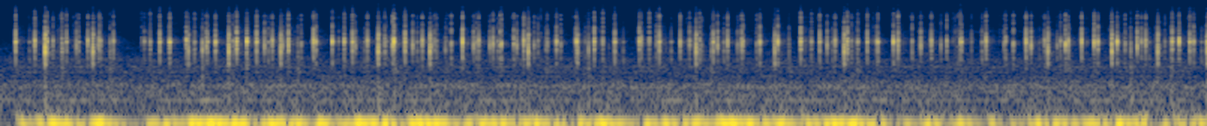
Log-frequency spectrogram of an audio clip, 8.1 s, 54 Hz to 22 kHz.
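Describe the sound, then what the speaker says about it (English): Steady, brisk typing on a Void 65 keyboard with a carbon fiber plate, O-ring mount and no foam, fitted with HMX Milky White switches and GMK November Fog keycaps; close, dense clacking keystrokes continue with no pauses and no talk. "Now we have the Void 65 on a carbon fiber plate, O-ring mounted with no foam, HMX Milky White switches with GMK November Fog"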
